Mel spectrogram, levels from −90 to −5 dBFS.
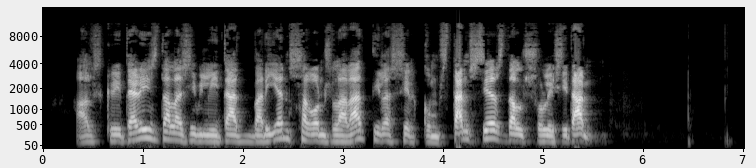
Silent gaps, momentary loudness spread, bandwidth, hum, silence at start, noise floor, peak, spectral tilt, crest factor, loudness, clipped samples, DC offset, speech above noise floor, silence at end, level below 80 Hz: none; 14 LU; 11.5 kHz; none; 0.35 s; -83 dBFS; 0 dBFS; -3.5 dB/octave; 24 dB; -22 LUFS; under 0.1%; under 0.1%; 60 dB; 1.55 s; -74 dBFS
